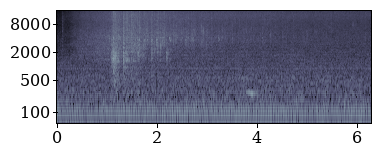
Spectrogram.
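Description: Dry chemicals fizzing as they hit a beaker of water: a hiss that builds, jumps about a second in and then slowly dies down. The bubbling is an endothermic reaction of the kind in a fizzing bath product, turning the water cold.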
